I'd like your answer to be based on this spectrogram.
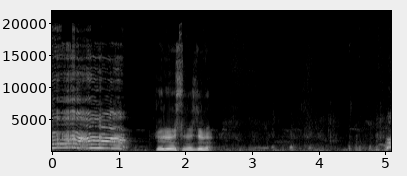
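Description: Young roosters give loud, drawn-out crowing calls in two bursts, with someone speaking briefly between and after them.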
